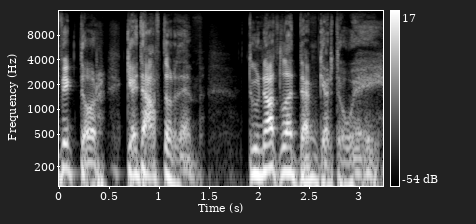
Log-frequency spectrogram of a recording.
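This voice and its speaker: A man performs a put-on character voice, fairly high in pitch with very wide pitch swings. He keeps to a moderate pace. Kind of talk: terse, urgent. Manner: barking orders, commanding.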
